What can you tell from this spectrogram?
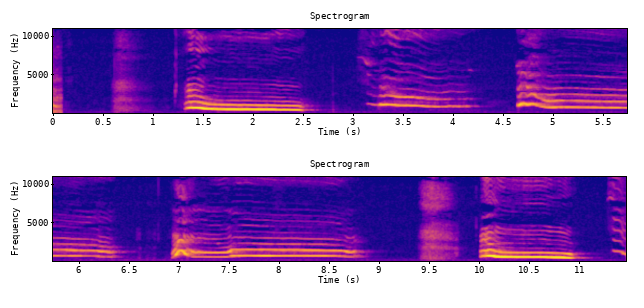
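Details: Puppies howling: a string of six drawn-out, clear, tonal howls, each starting high and sliding down before trailing off, separated by short silences, with a couple of faint yips between them.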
